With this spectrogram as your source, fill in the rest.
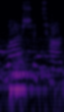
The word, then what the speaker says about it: Ouachita: washington washington how would you pronounce it it's washita baptist university get it right it's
